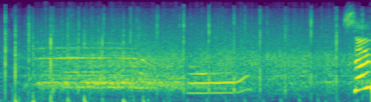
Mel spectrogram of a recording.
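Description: A crowd at a Final Fantasy XIV fan festival claps and cheers in a dense, sustained burst of applause, with voices calling out over it and the noise swelling louder at the end.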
